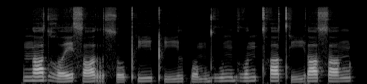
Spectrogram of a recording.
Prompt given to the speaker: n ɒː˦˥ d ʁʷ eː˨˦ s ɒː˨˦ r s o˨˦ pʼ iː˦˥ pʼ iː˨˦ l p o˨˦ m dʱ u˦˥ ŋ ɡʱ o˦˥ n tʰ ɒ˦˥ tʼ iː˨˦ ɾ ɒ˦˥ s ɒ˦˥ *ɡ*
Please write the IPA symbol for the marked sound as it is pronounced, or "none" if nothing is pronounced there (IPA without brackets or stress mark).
ŋ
